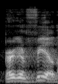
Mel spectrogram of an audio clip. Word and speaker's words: Bergenfield: Bergen toown New Jersey if I'm saying it right ber is said that rightfield Bergenfield oh thank you by the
